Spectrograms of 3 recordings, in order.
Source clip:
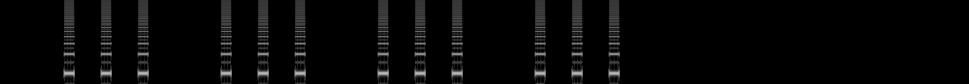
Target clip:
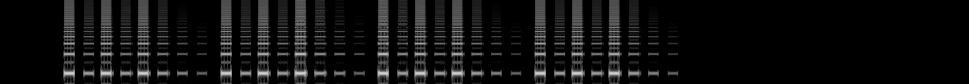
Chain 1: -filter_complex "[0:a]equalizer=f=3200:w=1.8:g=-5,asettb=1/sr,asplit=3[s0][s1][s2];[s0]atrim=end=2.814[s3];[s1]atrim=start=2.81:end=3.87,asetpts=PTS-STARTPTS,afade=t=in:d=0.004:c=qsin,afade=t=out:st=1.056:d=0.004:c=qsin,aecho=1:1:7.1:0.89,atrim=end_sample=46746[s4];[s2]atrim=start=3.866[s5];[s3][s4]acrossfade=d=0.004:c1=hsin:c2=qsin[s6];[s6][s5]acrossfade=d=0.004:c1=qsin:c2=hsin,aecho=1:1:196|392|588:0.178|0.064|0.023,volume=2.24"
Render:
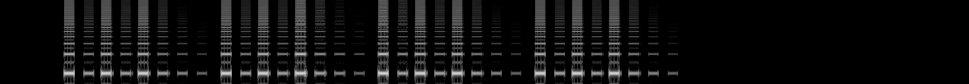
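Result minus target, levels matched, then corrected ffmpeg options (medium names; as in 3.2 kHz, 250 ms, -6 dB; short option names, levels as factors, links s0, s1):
4 kHz band -4.5 dB
-filter_complex "[0:a]equalizer=f=3200:w=1.8:g=4,asettb=1/sr,asplit=3[s0][s1][s2];[s0]atrim=end=2.814[s3];[s1]atrim=start=2.81:end=3.87,asetpts=PTS-STARTPTS,afade=t=in:d=0.004:c=qsin,afade=t=out:st=1.056:d=0.004:c=qsin,aecho=1:1:7.1:0.89,atrim=end_sample=46746[s4];[s2]atrim=start=3.866[s5];[s3][s4]acrossfade=d=0.004:c1=hsin:c2=qsin[s6];[s6][s5]acrossfade=d=0.004:c1=qsin:c2=hsin,aecho=1:1:196|392|588:0.178|0.064|0.023,volume=2.24"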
